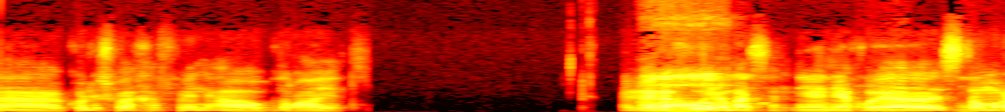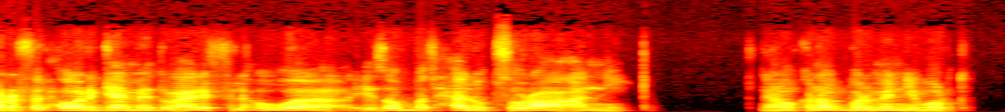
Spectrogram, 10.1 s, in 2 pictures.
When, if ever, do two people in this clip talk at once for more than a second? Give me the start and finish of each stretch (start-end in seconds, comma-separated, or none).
3.2-5.2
